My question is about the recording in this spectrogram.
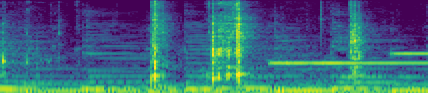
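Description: Background music with a few sharp clicks and knocks of a small metal watercolour palette tin being opened and handled on a desk, the loudest about a second in.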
